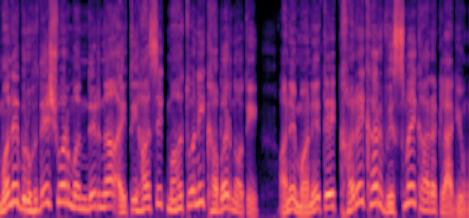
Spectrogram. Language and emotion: Gujarati, surprised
